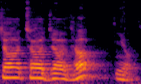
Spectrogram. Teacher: जीभ जो है ऊपर उठता है और तालु को स्पर्श करता है, हवा को अवरोधित जो है ये करता है। तो हवा अवरोधित हो जाती है।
